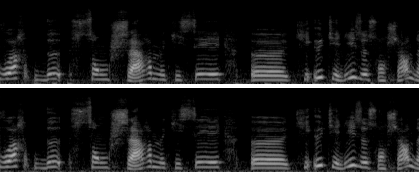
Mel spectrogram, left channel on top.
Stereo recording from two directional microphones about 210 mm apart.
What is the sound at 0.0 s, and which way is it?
A woman's voice, 35° right (ahead or behind).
